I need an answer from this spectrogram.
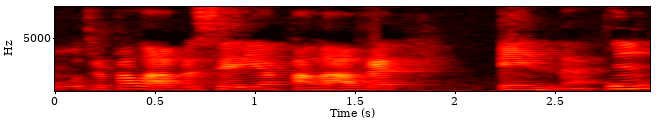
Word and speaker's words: penna: Então, você tem que pronunciar ela realmente penna, penna. E a outra, pena.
